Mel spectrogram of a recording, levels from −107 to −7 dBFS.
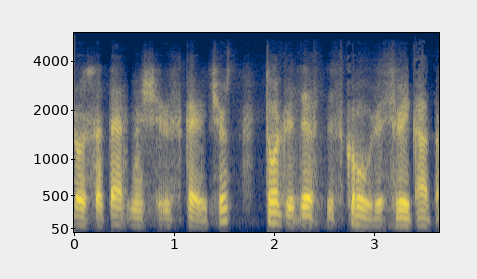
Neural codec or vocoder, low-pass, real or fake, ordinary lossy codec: codec, 16 kHz in and 24 kHz out, 0.9 kbps, LongCat-Audio-Codec, four codebook decoder; 5.4 kHz; fake; AAC, 32 kbps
